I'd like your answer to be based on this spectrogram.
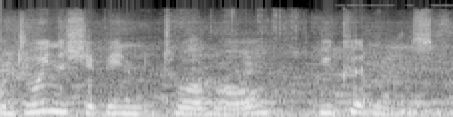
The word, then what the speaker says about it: Turbo: For example, in a place called Turbo, T-U-R-B-O, Turbo, it's pronounced Turbo, which is based in Colombia, it's too dangerous for the ships to actually dock by the harbour.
